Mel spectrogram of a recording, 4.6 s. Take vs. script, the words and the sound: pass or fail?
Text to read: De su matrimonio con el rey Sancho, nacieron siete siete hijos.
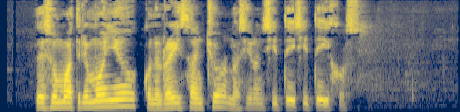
pass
